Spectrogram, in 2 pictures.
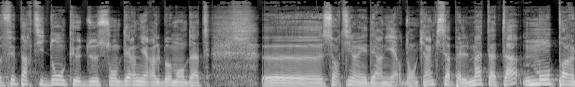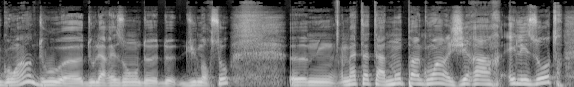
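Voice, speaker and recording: A man hosts a radio music segment in a loose, joking manner, his voice sitting a little high for a man. He stops often to hesitate and restart. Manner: relaxed and jokey, with frequent hesitations. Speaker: radio host. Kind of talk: casual radio music presentation.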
